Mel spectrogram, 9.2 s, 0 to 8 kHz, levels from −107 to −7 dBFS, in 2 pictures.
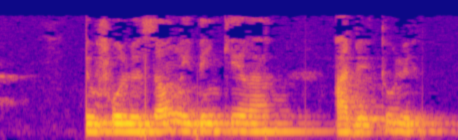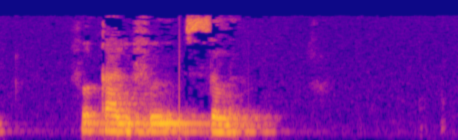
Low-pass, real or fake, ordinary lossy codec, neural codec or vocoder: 7.2 kHz; fake; MP3, 24 kbps; vocoder, 44.1 kHz, 128 mel bands every 256 samples, BigVGAN v2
